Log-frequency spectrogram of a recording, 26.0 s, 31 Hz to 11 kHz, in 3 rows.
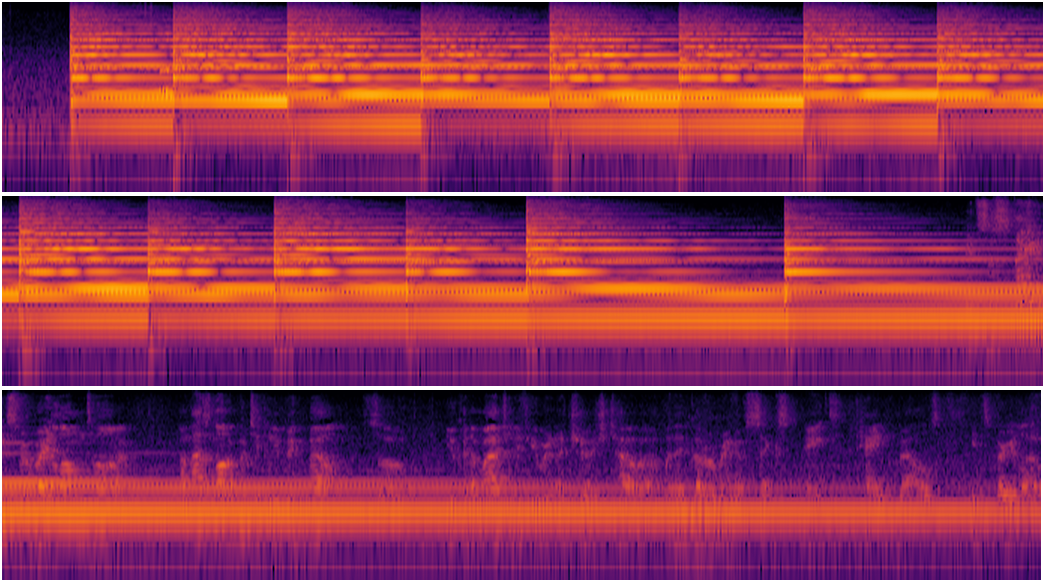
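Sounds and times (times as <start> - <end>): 
big bell ringing at a bell foundry: 0.6 - 26.0.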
